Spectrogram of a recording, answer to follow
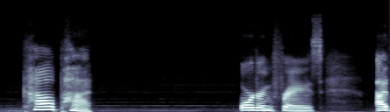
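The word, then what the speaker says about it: ข้าวผัด: In Thai, cowpot. Cowpot.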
